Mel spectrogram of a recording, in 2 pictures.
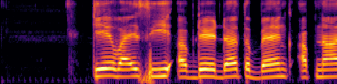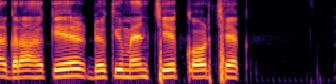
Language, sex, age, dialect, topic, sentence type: Magahi, male, 18-24, Northeastern/Surjapuri, banking, statement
